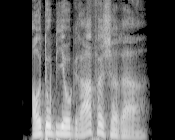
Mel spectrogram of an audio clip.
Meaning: inflection of autobiographisch: 1. strong/mixed nominative masculine singular comparative degree 2. strong genitive/dative feminine singular comparative degree
- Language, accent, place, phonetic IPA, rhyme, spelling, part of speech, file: German, Germany, Berlin, [ˌaʊ̯tobioˈɡʁaːfɪʃəʁɐ], -aːfɪʃəʁɐ, autobiographischerer, adjective, De-autobiographischerer.ogg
